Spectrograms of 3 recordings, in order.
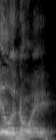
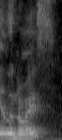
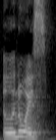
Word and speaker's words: Illinois: do you not pronounce the S in Illinois? Like, it's Illinois. But like, it should be Illinois. – Illinois.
